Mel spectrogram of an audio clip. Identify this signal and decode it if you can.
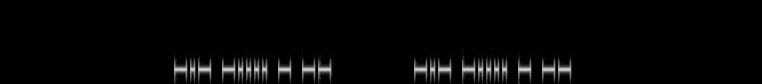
Morse code, heard as a keyed tone, about 30 wpm, 700 Hz. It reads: K6TM K6TM
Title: USA Call Signs - 4 Characters - Repeated 2x - 30wpm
